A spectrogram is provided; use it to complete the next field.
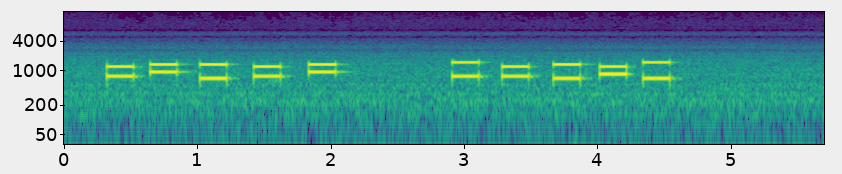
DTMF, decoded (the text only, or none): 40240 64273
